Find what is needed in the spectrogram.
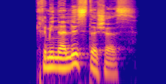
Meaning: strong/mixed nominative/accusative neuter singular of kriminalistisch
- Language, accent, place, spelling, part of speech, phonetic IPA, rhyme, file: German, Germany, Berlin, kriminalistisches, adjective, [kʁiminaˈlɪstɪʃəs], -ɪstɪʃəs, De-kriminalistisches.ogg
